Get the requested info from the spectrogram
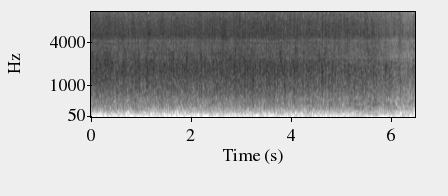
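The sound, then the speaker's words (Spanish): The audience of the show Hablando Huevadas gives sustained, dense applause for people going through hard times, many hands clapping loudly and steadily before easing slightly toward the end, with no talking over it. “Y un fuerte aplauso para toda la gente que la está pasando mal, pero que ve Hablando Huevadas y se acompaña con nosotros, de verdad.”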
